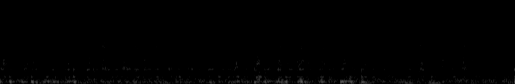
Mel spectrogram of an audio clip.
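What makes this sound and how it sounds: A hand holding a brown colored pencil upright colors small areas of a paper coloring book page lying flat. The pencil lead makes a steady, soft scratching on the paper with small recurring swells, over a low, rumbling undertone.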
